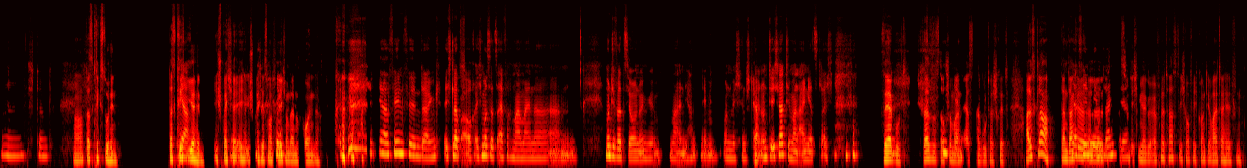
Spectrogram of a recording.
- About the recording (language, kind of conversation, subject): German, advice, Wie kann ich meine Essensplanung verbessern, damit ich seltener Fast Food esse?
- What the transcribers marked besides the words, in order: chuckle; other background noise; chuckle; snort; chuckle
